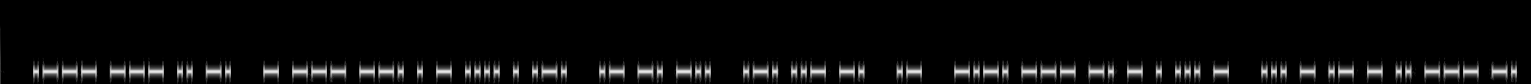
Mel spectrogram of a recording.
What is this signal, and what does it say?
Morse code, heard as a keyed tone, about 25 wpm, 600 Hz. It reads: JOIN TOGETHER AND RUN A CONTEST STATION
